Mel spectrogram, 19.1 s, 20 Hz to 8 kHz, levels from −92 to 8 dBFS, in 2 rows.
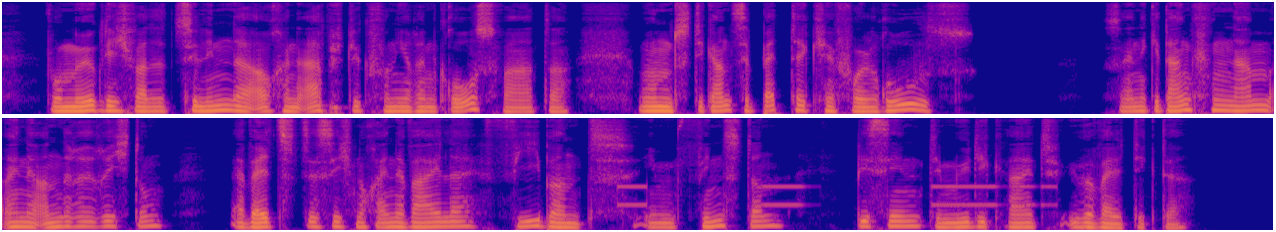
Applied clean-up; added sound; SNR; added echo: neural mask model RNNoise.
